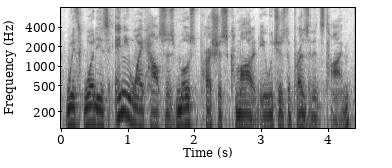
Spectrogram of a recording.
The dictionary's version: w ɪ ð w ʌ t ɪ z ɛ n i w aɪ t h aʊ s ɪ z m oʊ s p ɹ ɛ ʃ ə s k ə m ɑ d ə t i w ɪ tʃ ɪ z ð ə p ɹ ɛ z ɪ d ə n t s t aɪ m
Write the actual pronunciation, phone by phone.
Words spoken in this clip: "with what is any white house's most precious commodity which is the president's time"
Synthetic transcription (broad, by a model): w ɪ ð w ʌ t ɪ z ɛ n i w aɪ t h aʊ s ɪ z m oʊ s p ɹ ɛ ʃ ə s k ə m ɑ d ə t i w ɪ tʃ ɪ z ð ə p ɹ ɛ z ɪ d ə n t s t aɪ m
